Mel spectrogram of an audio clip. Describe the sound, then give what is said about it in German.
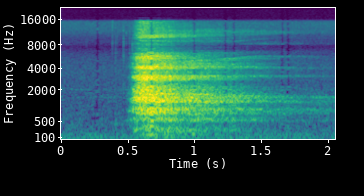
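A single deep breath exhaled through the mouth during a breathing exercise, a loud airy rush that starts suddenly and then slowly fades away, with no talking. “nimm drei tiefe Atemzüge durch die Nase ein, durch den Mund aus.”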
